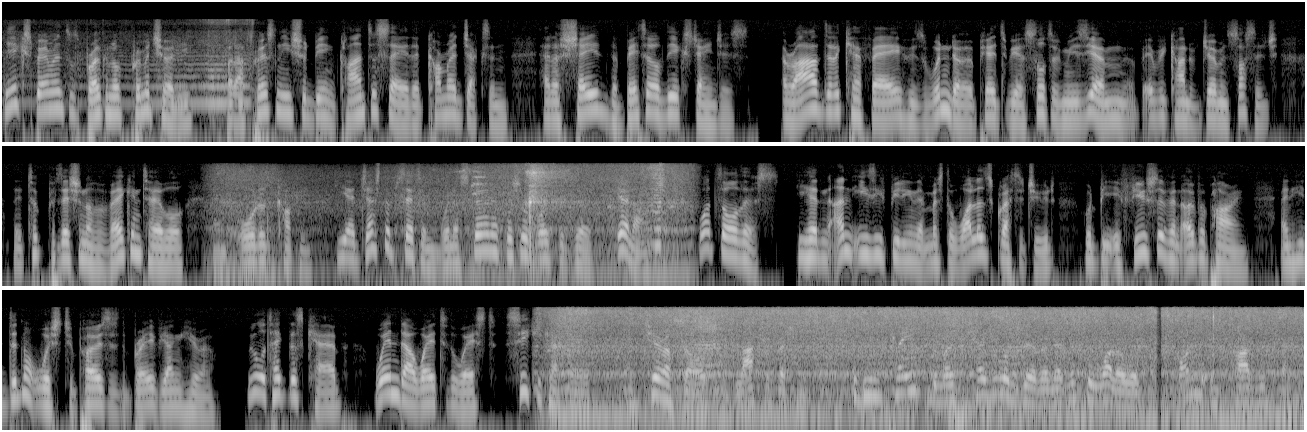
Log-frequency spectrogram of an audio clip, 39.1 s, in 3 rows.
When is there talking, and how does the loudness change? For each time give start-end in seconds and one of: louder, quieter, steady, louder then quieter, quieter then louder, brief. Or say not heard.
0.0-39.0 steady.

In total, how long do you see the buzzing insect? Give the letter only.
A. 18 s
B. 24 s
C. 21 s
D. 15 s
D.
